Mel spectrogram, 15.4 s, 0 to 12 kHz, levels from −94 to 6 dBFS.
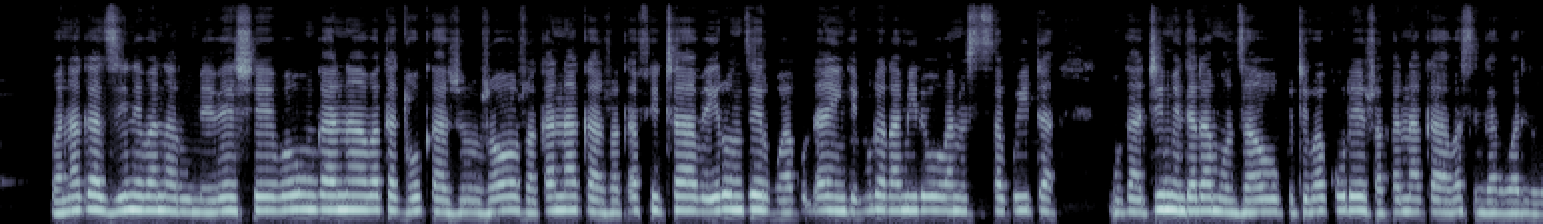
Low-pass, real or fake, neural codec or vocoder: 10.8 kHz; real; none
